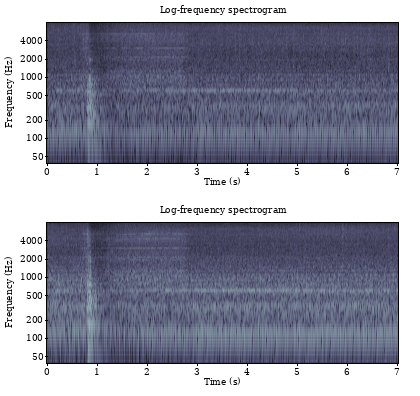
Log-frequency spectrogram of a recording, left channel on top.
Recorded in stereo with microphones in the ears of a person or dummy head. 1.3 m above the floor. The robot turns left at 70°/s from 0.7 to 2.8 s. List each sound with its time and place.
0.8 s knocking: 45° right (ahead or behind), 1.3 m; by 1.1 s 60° right (ahead or behind), 1.3 m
